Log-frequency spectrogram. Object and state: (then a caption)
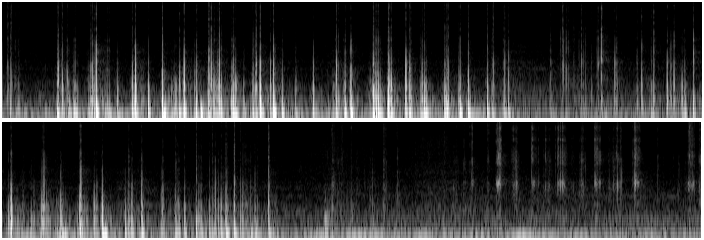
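Cork coaster being scratched. A round, flat, solid cork coaster held in one hand has its edge and surface scratched with a thin wooden knitting needle. Dense, irregular, dry scratching clicks come close together, with a dull, low-heavy body and no ring. Toward the end the strokes soften into a steadier, quieter rub.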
